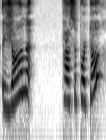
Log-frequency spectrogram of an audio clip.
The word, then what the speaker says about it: Jean Passepartout: And the main narrator of the book is Jean Passepartout, I think is how it's pronounced.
